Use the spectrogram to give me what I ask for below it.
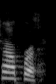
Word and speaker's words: Chopra: Chopra? Yeah. Is that how you say it? Chopra.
